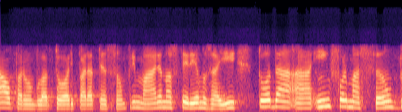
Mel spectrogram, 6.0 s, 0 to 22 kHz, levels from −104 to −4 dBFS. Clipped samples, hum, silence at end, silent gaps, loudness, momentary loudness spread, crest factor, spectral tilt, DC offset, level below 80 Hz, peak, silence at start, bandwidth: under 0.1%; none; 0 s; none; -12 LUFS; 6 LU; 12 dB; -9.5 dB/octave; 0.1%; -54 dBFS; 0 dBFS; 0 s; 4.3 kHz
